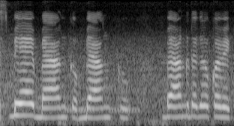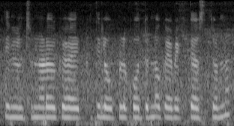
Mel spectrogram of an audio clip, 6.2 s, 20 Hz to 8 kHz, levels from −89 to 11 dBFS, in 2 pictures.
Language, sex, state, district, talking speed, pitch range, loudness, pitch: Telugu, female, Telangana, Karimnagar, 145 wpm, 230-245 Hz, -17 LUFS, 235 Hz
